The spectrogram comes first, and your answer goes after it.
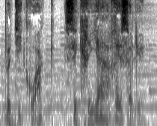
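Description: A man narrating a children's story expressively, dropping to a hush at suspenseful moments. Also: sits low, animated, measured pace, faint music behind.

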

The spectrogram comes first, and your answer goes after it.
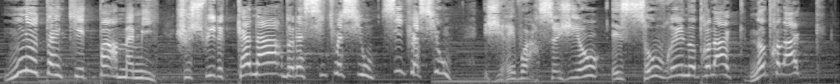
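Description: A woman voicing a small, brave, excitable duckling who repeats his words and mangles big words in a children's story. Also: very high voice, normal speed, soft background music, exaggerated voice. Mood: determined. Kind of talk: storybook acting.

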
